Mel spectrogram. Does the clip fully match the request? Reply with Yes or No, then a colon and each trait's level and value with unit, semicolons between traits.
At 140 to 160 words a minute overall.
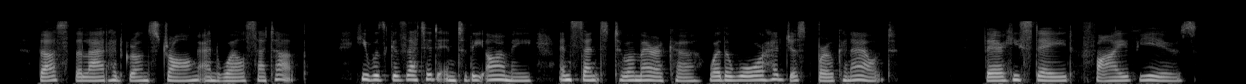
Yes: average, 155 wpm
